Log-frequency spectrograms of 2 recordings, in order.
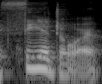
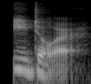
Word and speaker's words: Fedor: Okay, so it's I was hearing you say Theodore, but it's Fedor.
